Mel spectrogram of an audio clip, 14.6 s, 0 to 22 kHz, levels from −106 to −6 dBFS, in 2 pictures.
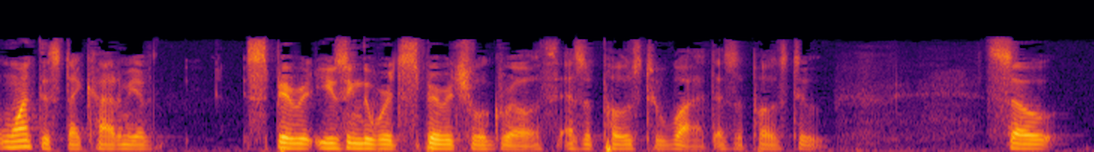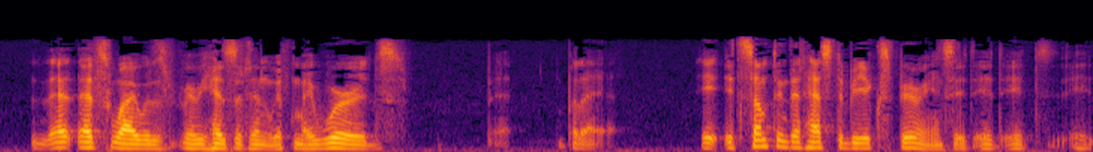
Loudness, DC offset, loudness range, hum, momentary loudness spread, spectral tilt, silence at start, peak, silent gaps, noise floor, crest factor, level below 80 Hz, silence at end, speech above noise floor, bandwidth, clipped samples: -29 LUFS; under 0.1%; 6 LU; none; 15 LU; -5 dB/octave; 0 s; -8 dBFS; none; -65 dBFS; 22 dB; -56 dBFS; 0 s; 37 dB; 8.2 kHz; under 0.1%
